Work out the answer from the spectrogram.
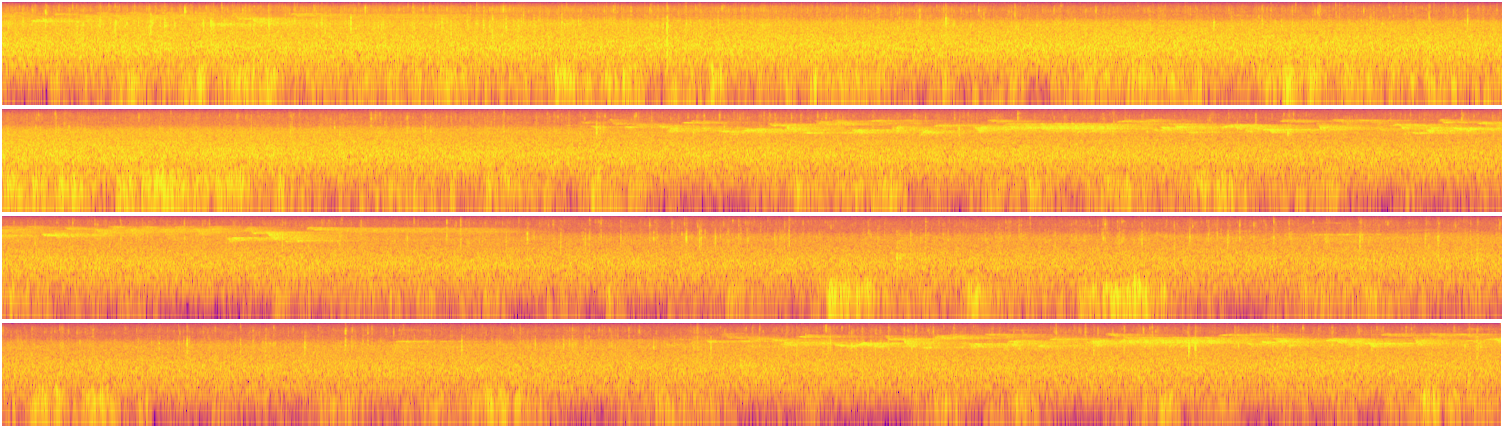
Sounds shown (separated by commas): Hairy Woodpecker call, rain, Pacific Wren song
